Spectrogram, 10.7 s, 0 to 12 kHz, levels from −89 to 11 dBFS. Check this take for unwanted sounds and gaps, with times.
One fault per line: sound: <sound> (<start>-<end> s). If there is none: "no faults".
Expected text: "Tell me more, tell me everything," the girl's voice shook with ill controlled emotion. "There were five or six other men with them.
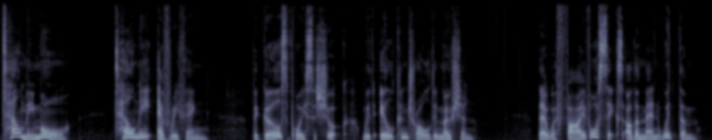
sound: dropout (4.4-4.4 s)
